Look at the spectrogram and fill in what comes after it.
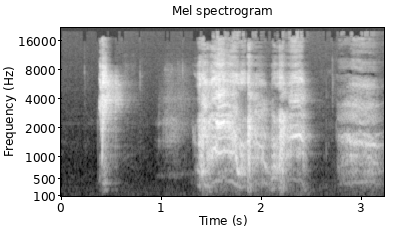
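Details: Short, sharp hissing bursts from a small pet bird: a sneeze followed by brief coughing sounds; sneezing.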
